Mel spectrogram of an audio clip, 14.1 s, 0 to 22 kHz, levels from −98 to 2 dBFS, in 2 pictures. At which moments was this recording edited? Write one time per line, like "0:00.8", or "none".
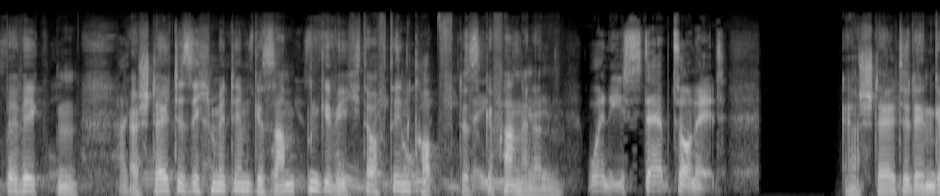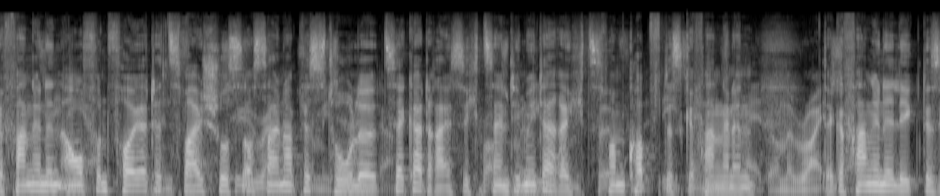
0:07.1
